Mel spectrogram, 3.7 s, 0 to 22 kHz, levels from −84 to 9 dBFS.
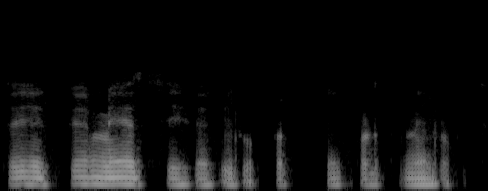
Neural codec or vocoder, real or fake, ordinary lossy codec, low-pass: none; real; Opus, 16 kbps; 5.4 kHz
